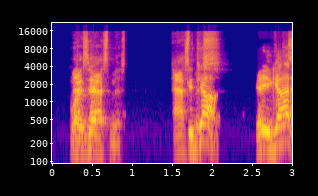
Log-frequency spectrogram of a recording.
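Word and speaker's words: Abmas: Well, I want to hear you pronounce Oral Roberts' best player's last name because it is spelled. What is it? Asmus.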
